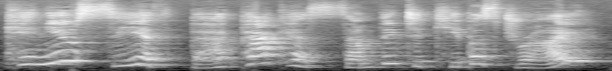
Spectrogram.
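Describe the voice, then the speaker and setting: A woman reading a children's picture book aloud in an animated way, putting questions to young listeners. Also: sits high, normal speed, roomy sound. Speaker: storybook read-aloud host.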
